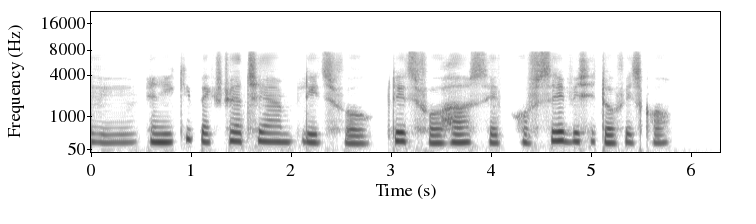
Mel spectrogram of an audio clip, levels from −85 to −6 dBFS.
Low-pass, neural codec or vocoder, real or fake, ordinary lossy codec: none; codec, 16 kHz, about 1 kbps, DyCAST, with the encoder's durations; fake; none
